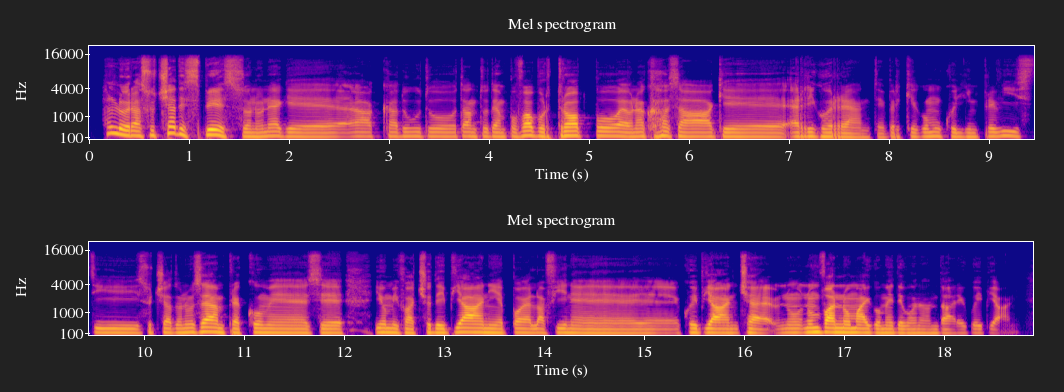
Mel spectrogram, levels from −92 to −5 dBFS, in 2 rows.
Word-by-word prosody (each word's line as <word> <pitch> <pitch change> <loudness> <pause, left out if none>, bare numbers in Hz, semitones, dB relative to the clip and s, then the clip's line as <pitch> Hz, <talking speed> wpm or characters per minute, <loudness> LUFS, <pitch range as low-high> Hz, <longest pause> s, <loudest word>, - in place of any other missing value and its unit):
Allora, 195 -9 +4
succede 195 - +2
spesso, 150 -4 +3
non 130 +2 -2
è 150 -1 -1
che 130 -1 -3
è - - -7
accaduto 135 0 -6
tanto 140 -1 -4
tempo 130 0 -4
fa 160 +4 +5
purtroppo, 150 +1 +2
è 135 - +2
una 135 +1 -1
cosa 135 -1 -1
che 130 -2 -3
è 130 - -2
ricorrente, 125 -4 -3
perché 125 +3 -9
comunque 135 0 -4
gli 125 0 -8
imprevisti 130 -1 -4
succedono 130 +2 -2
sempre, 140 -3 +4
è - - -11
come 130 -2 0
se 125 0 -1 0.3
io 140 0 0
mi 135 -2 +1
faccio 125 +2 -1
dei 130 -1 +1
piani 140 -1 +5
e 125 - -2
poi 130 +1 -1
alla 125 -1 -1
fine 115 -1 -3
quei 135 -1 -1
pian 125 -1 +4
cioè, 125 -3 +1
no 130 +1 -3
non 145 +2 +3
vanno 140 -1 +7
mai 135 -1 +4
come 125 -1 -1
devono 120 -1 -3
andare 115 0 -6
quei 120 +1 -9
piani. - - -11
130 Hz, 150 wpm, -23 LUFS, 125-140 Hz, 0.3 s, vanno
